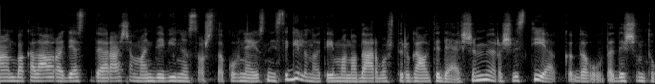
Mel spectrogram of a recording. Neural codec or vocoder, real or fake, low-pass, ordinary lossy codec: autoencoder, 48 kHz, 128 numbers a frame, DAC-VAE, trained on Japanese speech; fake; 14.4 kHz; AAC, 64 kbps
